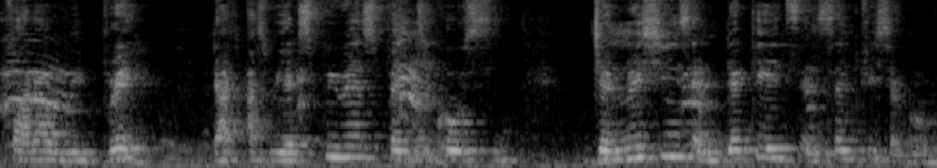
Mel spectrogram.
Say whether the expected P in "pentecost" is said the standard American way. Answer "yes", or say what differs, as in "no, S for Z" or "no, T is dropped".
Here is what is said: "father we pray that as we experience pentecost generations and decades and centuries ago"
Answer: no, F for P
